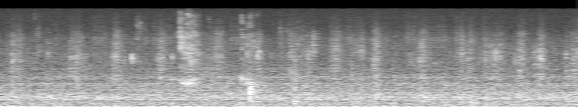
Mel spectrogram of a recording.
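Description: Eating sounds: chewing pickled food, with small clicks and scrapes of a fork in a bowl.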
